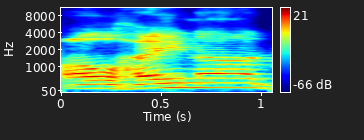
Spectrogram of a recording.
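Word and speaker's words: أوحينا: Now in the recitation, because there is a hamza here, so alif before the hamza, because of the hamza, will carry a long mad on it. That's the awhayna. It should be pronounced that way because of this hamza.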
